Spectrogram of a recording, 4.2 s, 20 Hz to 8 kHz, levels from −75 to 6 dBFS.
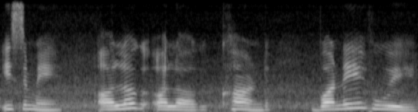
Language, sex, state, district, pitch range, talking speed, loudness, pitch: Hindi, female, Bihar, West Champaran, 225-280 Hz, 85 wpm, -17 LUFS, 245 Hz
